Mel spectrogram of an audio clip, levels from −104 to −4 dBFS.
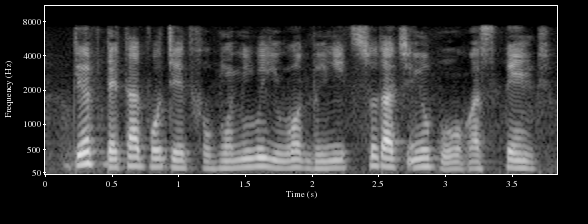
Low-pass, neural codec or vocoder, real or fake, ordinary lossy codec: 7.2 kHz; codec, 16 kHz, 1 kbps, FunCodec, trained on Chinese and English, 50 frames a second; fake; none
